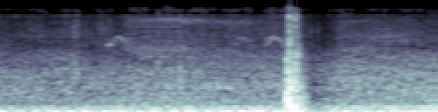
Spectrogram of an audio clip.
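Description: A single sharp knock from the pickup's cab about one and a half seconds in, over a steady low rumble.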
